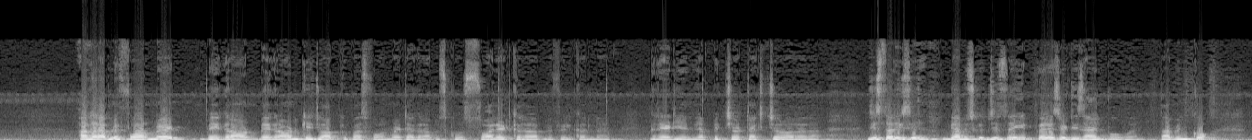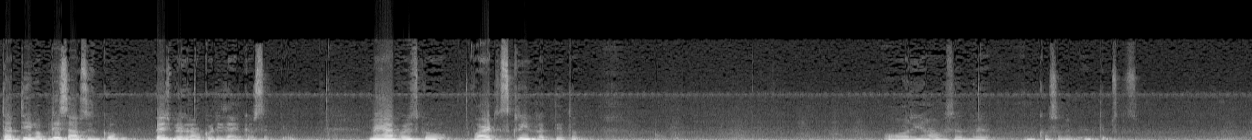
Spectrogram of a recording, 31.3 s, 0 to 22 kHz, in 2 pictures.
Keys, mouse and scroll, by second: 2.9 click, 6.5 click, 11.7 click, 18.3 click, 28.1 click.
